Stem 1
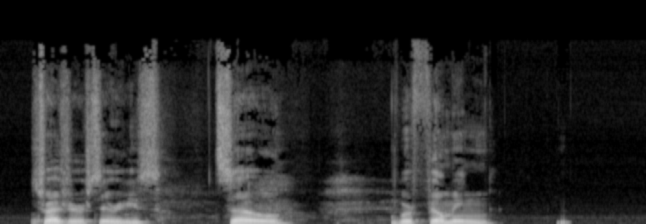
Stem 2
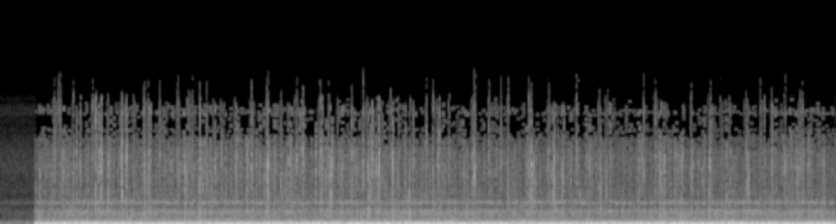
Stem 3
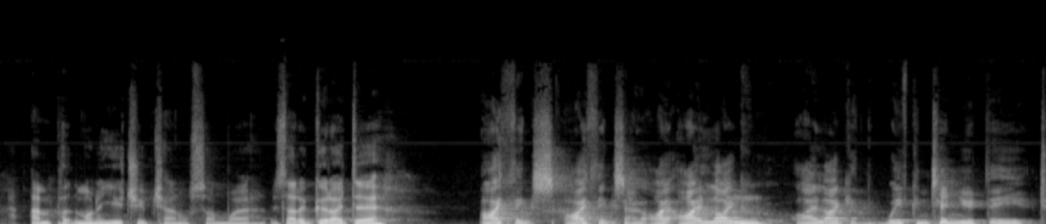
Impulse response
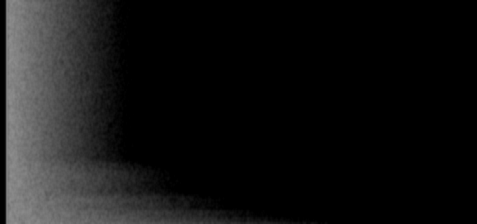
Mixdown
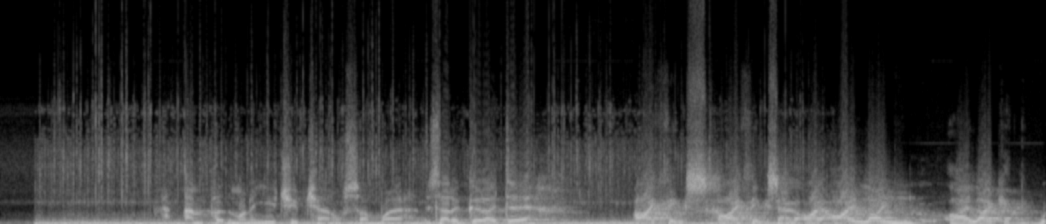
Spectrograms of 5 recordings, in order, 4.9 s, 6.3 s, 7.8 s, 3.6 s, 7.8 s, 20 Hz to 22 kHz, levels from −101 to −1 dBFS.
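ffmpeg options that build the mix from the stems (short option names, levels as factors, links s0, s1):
-filter_complex "[1:a]equalizer=f=1400:t=o:w=0.78:g=-12.5,asoftclip=type=tanh:threshold=0.0631,volume=0.501[s0];[2:a]asplit=2[s1][s2];[s2]highpass=f=720:p=1,volume=17.8,asoftclip=type=tanh:threshold=0.299[s3];[s1][s3]amix=inputs=2:normalize=0,lowpass=f=1900:p=1,volume=0.501,adelay=1150,volume=0.841[s4];[s0][s4]amix=inputs=2:normalize=0,acompressor=threshold=0.0398:ratio=5"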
